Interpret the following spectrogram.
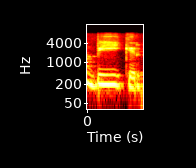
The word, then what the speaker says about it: beaker: Beaker, con B larga, con K, se escribe beaker, o vaso de precipitado.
